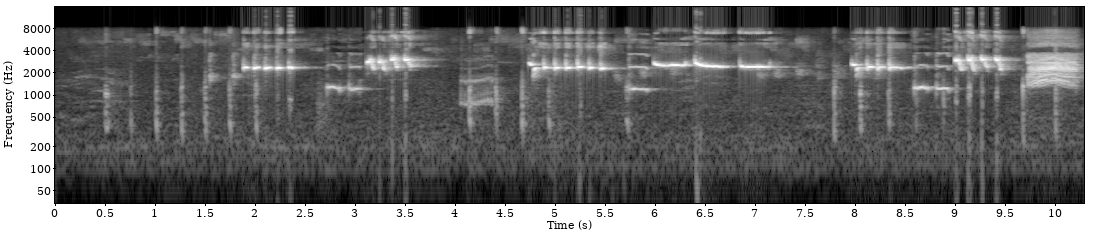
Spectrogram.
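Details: Asian pied starling from Indonesia in a loud, varied song: harsh chattering notes mixed with clear whistled phrases around mid-high pitch, repeated in bursts with short pauses, ending in a noisy rasping note.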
